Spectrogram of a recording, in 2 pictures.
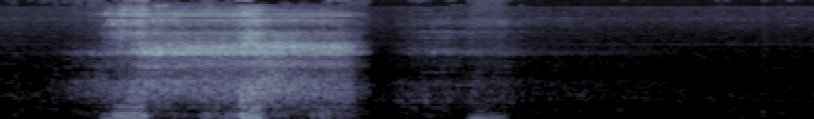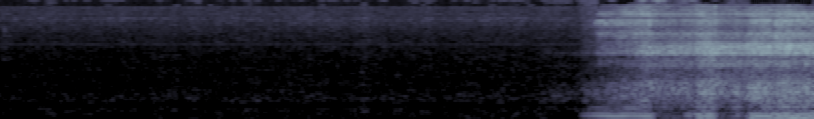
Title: Snoring away the afternoon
